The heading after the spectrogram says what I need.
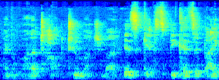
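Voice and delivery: hushed whisper so the dog won't hear. Real, not acted. Host whispering so her dog won't hear. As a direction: whisper it, keep the secret from the dog.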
